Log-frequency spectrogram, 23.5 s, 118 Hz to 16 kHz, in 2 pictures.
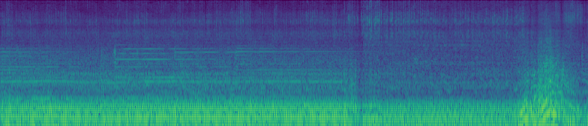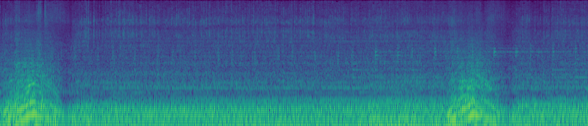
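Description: Mercedes-Benz SLS AMG race car's V8 idling steadily, blipped three times: twice in quick succession about halfway through and once more near the end, each rev rising and falling straight back to idle.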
